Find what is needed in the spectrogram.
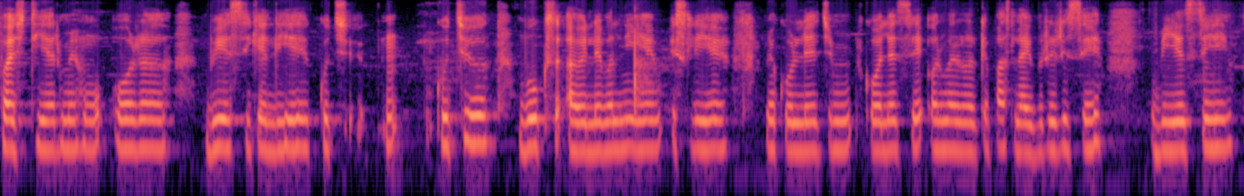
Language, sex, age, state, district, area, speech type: Hindi, female, 18-30, Madhya Pradesh, Ujjain, rural, spontaneous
